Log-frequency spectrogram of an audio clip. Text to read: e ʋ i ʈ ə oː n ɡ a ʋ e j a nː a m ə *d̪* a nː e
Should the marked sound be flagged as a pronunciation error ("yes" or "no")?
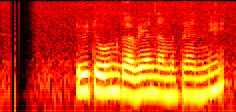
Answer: yes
